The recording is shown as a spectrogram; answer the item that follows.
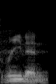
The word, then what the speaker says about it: renin: Yeah, so a nephrologist might get picky and tell you that it's pronounced renin, but that's just the way they are.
